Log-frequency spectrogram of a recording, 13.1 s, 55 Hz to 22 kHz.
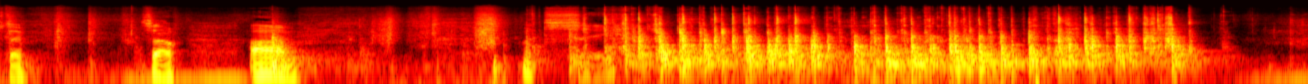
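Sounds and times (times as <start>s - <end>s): hand tool scraping sheet metal: 4.8s - 12.3s.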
